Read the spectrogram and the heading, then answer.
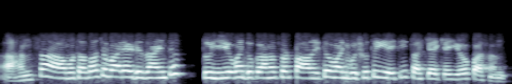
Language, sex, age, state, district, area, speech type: Kashmiri, male, 45-60, Jammu and Kashmir, Srinagar, urban, conversation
